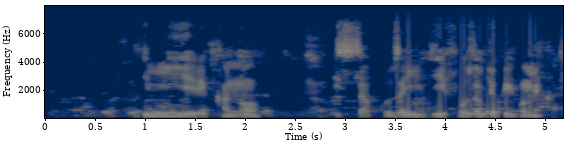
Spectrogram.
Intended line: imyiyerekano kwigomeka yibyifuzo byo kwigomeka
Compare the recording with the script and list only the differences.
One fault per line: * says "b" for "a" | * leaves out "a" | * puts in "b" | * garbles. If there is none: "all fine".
* says "isakuza" for "kwigomeka"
